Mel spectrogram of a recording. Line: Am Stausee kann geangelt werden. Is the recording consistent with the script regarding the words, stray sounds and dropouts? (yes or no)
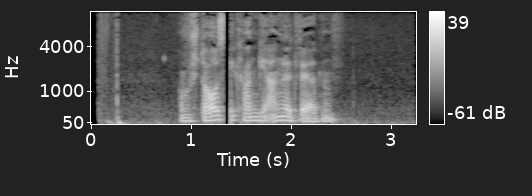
no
